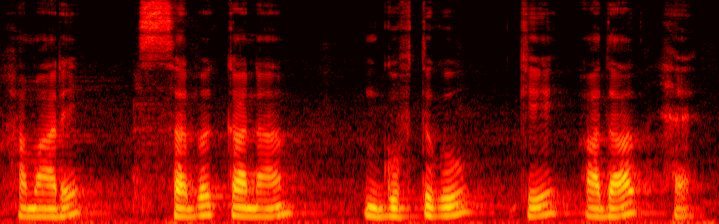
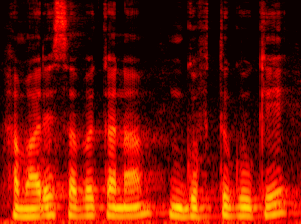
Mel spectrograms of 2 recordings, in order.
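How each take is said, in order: First: Each phrase read slowly, with pauses between; teacher modelling slow, careful reading; slow model reading. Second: Said in the usual way. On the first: Shown as a demonstration. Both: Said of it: "ऐसे इसको पढ़ना है".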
